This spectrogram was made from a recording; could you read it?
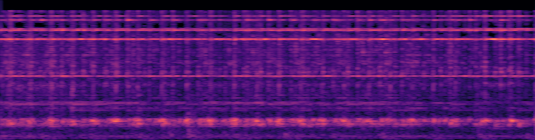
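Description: Bells ring continuously in a bright, dense metallic clatter, holding steady and fairly loud throughout with no pauses and no voices.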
